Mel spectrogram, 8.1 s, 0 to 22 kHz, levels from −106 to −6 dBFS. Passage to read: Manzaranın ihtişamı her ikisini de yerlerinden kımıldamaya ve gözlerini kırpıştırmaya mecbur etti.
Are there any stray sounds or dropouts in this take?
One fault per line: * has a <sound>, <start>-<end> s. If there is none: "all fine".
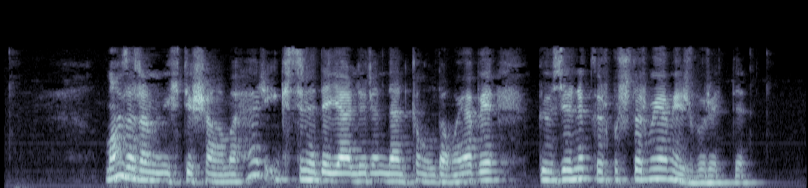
all fine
